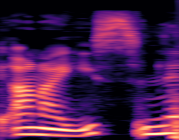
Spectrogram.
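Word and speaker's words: Anaïs Nin: Is that how you say that? – I say Anais Nin.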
